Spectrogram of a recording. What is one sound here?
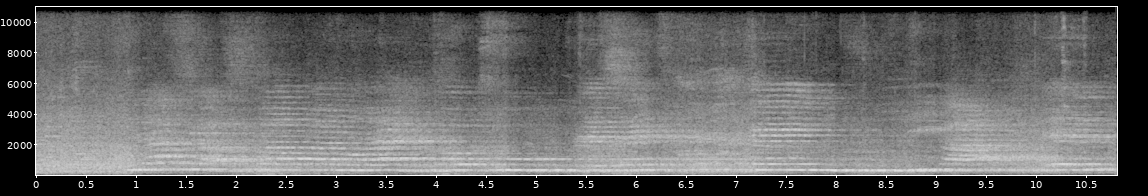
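A young girl recites in a high, sing-song voice through a microphone.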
